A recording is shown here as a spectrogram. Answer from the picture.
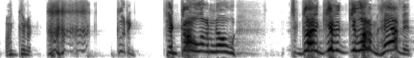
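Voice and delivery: shouting, worked up and high; hammed-up rage at a post; loud mock fury, voice jumping high; mock angry outburst. Acting out online rage urge.

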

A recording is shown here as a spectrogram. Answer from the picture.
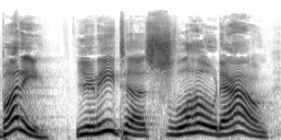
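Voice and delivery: half-speed, drawn-out counsel; deliberately slow and emphatic; slow, pointed advice. Retold or imitated. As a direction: stretch it out to calm a hasty friend. Retold advice to frantic angler.

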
